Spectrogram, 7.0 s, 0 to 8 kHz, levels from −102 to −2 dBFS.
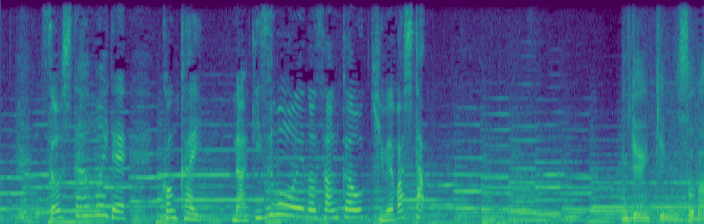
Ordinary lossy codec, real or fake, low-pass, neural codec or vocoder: none; real; none; none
